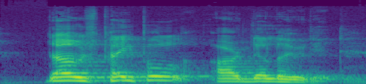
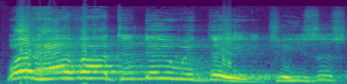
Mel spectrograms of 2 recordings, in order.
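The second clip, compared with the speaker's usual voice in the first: loud cry; 8 semitones higher, 7 dB louder than usual. Acted. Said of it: "cried with a loud voice".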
